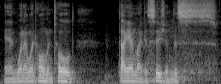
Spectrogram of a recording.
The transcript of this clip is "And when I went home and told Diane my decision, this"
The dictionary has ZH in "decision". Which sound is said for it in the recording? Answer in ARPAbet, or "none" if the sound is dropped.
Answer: ZH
